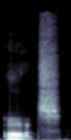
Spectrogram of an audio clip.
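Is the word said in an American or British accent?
British. It is said with a British accent. "for British, we'd want like arts"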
